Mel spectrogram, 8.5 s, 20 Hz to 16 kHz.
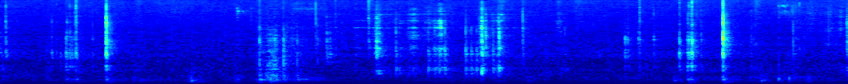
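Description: Faint handling noise of a 3.5 mm stereo audio cable being plugged in: rustles of the cable and a scattering of small sharp clicks from the jack plug and the sockets.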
